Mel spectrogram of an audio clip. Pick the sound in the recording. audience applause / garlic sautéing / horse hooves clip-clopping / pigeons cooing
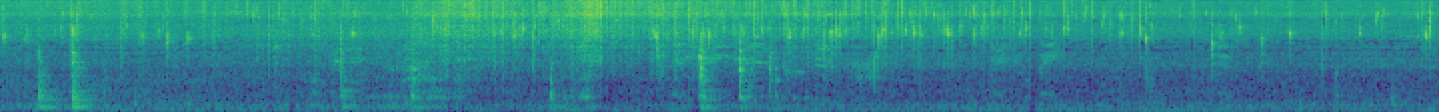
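garlic sautéing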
